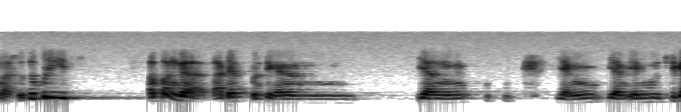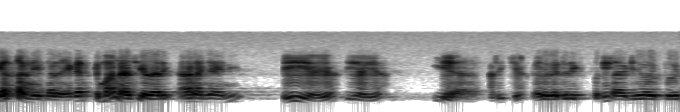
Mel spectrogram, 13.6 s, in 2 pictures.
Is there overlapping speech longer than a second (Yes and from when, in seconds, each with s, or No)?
No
